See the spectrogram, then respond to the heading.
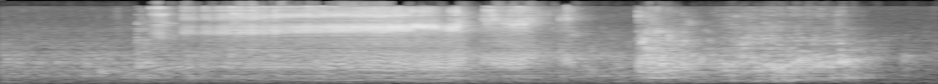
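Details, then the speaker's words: Sink drain after treatment with Drain Punch non-acid cleaner. Strong rushing water with a brief gurgle, emptying quickly without choking. The drain flows freely. "That's how it's supposed to run. No tools, no wrenches. Perfect."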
